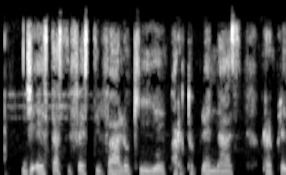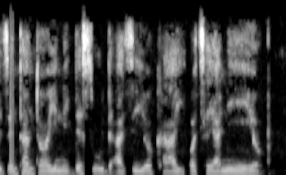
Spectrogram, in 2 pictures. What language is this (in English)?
Esperanto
